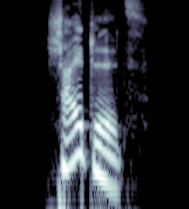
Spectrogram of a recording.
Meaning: genitive of Scheitel
- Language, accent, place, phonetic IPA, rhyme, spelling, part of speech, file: German, Germany, Berlin, [ˈʃaɪ̯tl̩s], -aɪ̯tl̩s, Scheitels, noun, De-Scheitels.ogg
